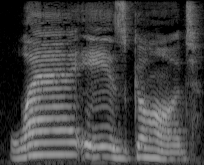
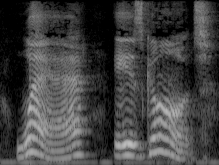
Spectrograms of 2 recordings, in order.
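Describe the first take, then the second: First: It is said quietly but firmly. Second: It is said with a raised voice.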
